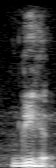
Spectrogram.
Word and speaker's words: गृह: गृह यानी घर, ये ऋषि की मात्रा है, री की मात्रा होती है, गृह ऐसा बोलते हैं।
